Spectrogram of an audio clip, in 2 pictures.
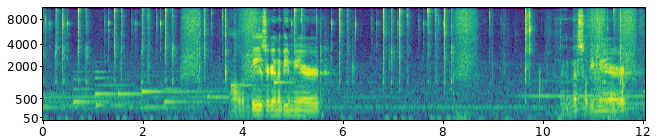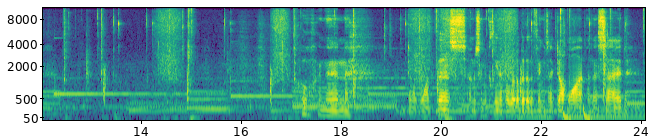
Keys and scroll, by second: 9.6 KP_0, 11.3 Delete, 14.9 Delete, 19.8 Delete, 22.3 Delete.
